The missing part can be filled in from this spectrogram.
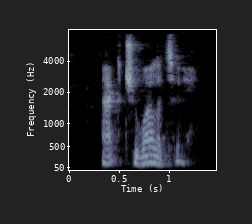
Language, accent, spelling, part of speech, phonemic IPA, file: English, Southern England, actuality, noun, /ˌækt͡ʃuˈælɪti/, LL-Q1860 (eng)-actuality.wav
- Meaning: 1. The state of existing; existence 2. An instance or quality of being actual or factual; fact 3. Live reporting on current affairs 4. A short early motion picture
